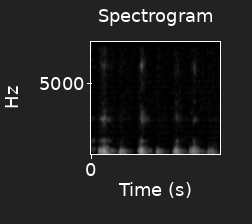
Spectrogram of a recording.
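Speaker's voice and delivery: quiet run of giggles; laughing. Real, not acted. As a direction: chuckle softly at your own silly attempt. Laughs at own accent attempt.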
